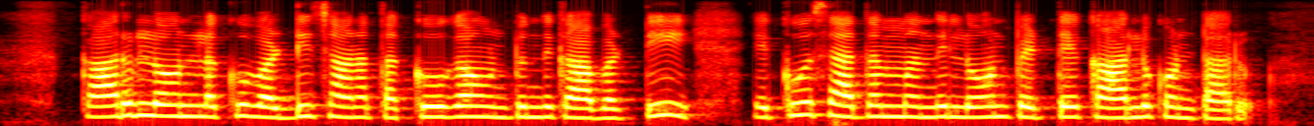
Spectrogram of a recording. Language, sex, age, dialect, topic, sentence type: Telugu, female, 25-30, Southern, banking, statement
